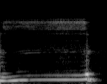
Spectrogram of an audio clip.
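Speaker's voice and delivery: "z" held as a long buzz with the voice on; voiced buzz. Shown as a demonstration. Teacher contrasts with the hiss, long buzzed "z". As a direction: draw out a vibrating "z". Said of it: "Hay vibración en las cuerdas vocales".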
